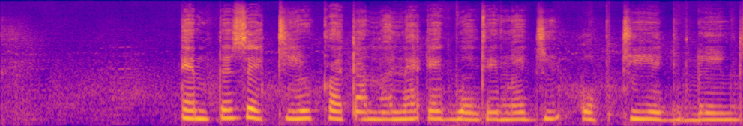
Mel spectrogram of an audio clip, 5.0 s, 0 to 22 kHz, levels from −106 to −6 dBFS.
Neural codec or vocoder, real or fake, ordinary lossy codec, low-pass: codec, 44.1 kHz, 1.7 kbps, Pupu-Codec; fake; none; none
